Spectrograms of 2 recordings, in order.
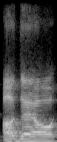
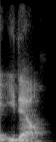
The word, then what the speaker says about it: Edel: of people ask us well how do you pronounce it is it Adele is it edel I've heard all sorts of pronunciations but um we always just say edel foreign when I introduce you no I mean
